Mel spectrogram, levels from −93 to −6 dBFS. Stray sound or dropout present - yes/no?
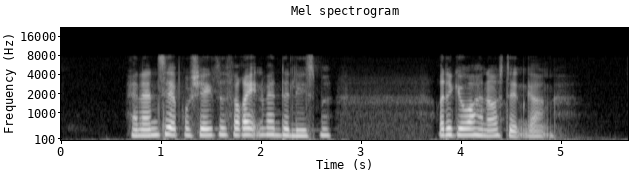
no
